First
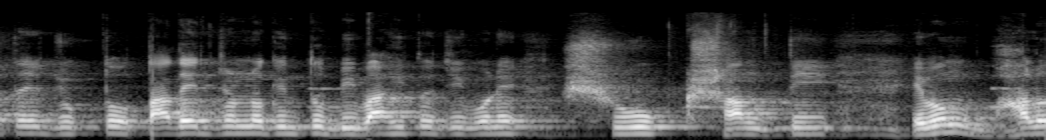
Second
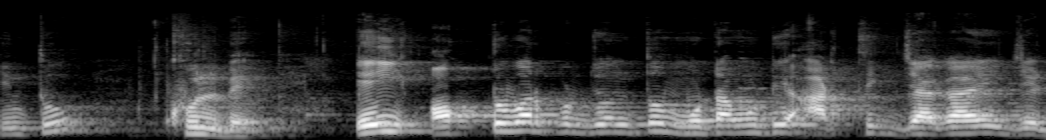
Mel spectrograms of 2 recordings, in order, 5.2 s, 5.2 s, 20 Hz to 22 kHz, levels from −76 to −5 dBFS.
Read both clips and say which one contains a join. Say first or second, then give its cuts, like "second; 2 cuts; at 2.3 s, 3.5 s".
second; 1 cut; at 1.4 s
